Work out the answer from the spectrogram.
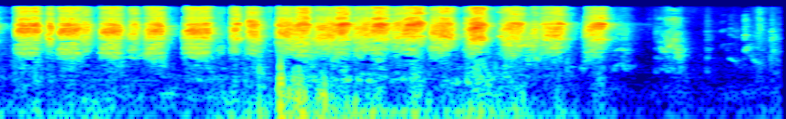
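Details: Budgerigars at love time give quick, raspy high chirps for about three seconds, joined by a low rubbing or scraping sound midway, then fall nearly silent.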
